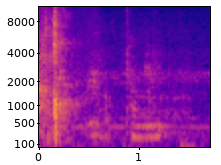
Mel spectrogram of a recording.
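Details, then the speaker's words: A single sharp cough from a sick young girl recently taken to a children's walk-in clinic, followed by faint voicing and quiet room sound. "Actually, she is sick. I took her to the walk-in clinic again, which is a children's walk-in clinic. Oh my gosh, can you hear her coughing?"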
